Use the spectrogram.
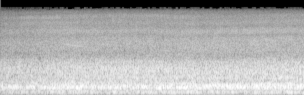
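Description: Honey bees buzz steadily in an open beehive during a swarm-cell inspection, a dense, close, continuous hum with no pauses and no voices.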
